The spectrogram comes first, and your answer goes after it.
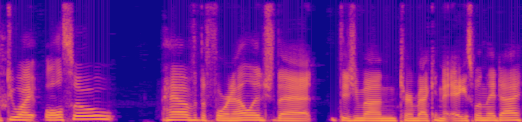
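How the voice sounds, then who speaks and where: At a moderate pace, a man with a plain, everyday voice talks at a fairly high pitch with ordinary pitch variation and very even loudness, dry and close with no echo. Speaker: podcast co-host. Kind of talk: casual chat.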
